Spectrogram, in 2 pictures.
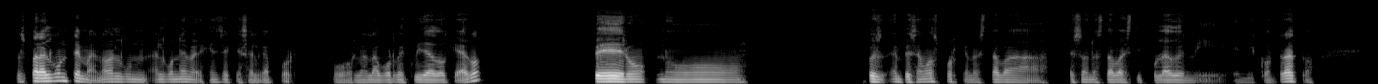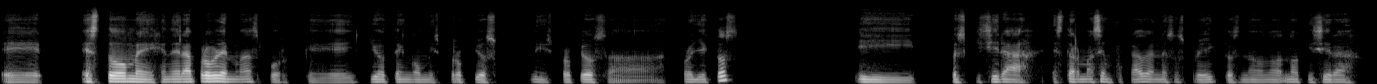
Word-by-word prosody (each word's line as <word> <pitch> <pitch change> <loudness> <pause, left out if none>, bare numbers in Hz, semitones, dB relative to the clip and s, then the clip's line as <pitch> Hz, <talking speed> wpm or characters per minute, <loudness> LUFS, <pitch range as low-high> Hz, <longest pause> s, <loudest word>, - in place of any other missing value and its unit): pues, 125 - -12
para 145 +1 +7
algún 165 +3 +4
tema, 145 -7 -2
¿no?, 130 - -5
algún 120 -3 -6
alguna 120 +2 -7
emergencia 110 -1 -10
que - - -19
salga - - -12
por - - -16 0.3
por 95 - -14
la 105 0 -10
labor 105 0 -7
de 110 -1 -7
cuidado 105 -2 -2
que - - -12
hago - - -1 1.1
pero 130 -3 +10
no 110 -1 -6 1.2
Pues, 125 -4 +2
empezamos, 125 +1 -5
porque 110 -3 -14
no 105 0 -14
estaba 110 -1 -10 0.2
eso 115 - -10
no - - -10
estaba 105 +1 -6
estipulado 105 0 -7
en 100 -1 -12
mi 95 - -23
en 95 0 -25
mi 95 - -24
contrato. 125 +8 -3 0.6
Eh, 105 -1 -6 0.4
esto 135 -1 +8
me 125 -4 +4
genera 125 +2 +1
problemas, 125 -3 +6
porque 100 -1 -13
yo 120 -1 -2
tengo 110 0 -8
mis 105 -1 -11
propios 110 -1 -6 0.3
mis 110 -3 -12
propios, 110 0 -3
ah, - - -16 0.2
proyectos 115 - -1 1.2
y, 105 -4 -2 0.3
pues, 110 -1 -4
quisiera 115 0 -5 0.2
estar 120 -1 -4
más 120 +2 -2
enfocado 115 +1 -6
en 115 -1 -9
esos 110 -1 -13
proyectos. 110 -2 -9
No 110 0 -11
no 110 -1 -9
no 115 -1 -8
quisiera 110 -3 -7
110 Hz, 135 wpm, -23 LUFS, 105-120 Hz, 1.2 s, pero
